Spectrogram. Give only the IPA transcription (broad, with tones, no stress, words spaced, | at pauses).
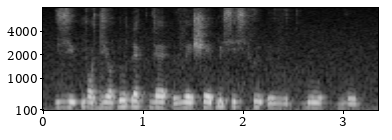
zʲu˨ʔjɔ˨ dʲɔ˨ɗu˦ɗɛ˦k ɡɛ˦˨ʔɨ˨ ve˦ʃe˦ɓɨ˦sʲ ɨ˨sʲfɨ˦ʔɨ˨ vɨ˨kɓu˦ | bu˨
